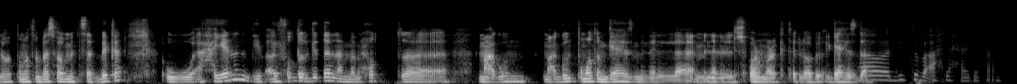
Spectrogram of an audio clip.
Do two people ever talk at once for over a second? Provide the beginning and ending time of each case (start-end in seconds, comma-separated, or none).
none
